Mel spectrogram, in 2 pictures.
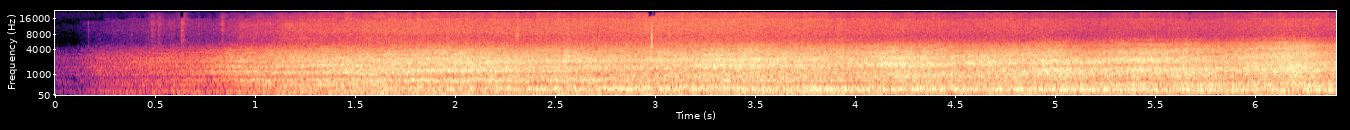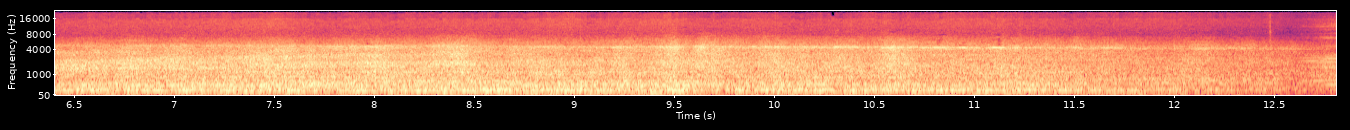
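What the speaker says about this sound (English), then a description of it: "As you can hear, there's a flight coming through." A jet airliner roars overhead on a flightpath above a garden, swelling in from quiet to a loud, sustained rushing rumble that fills the air for several seconds.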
